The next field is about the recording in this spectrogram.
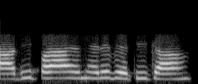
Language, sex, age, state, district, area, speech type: Hindi, female, 30-45, Uttar Pradesh, Bhadohi, rural, conversation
